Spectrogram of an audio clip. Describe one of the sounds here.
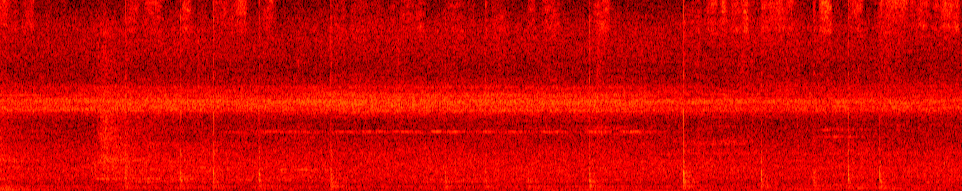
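A pen taps and scratches on a board.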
